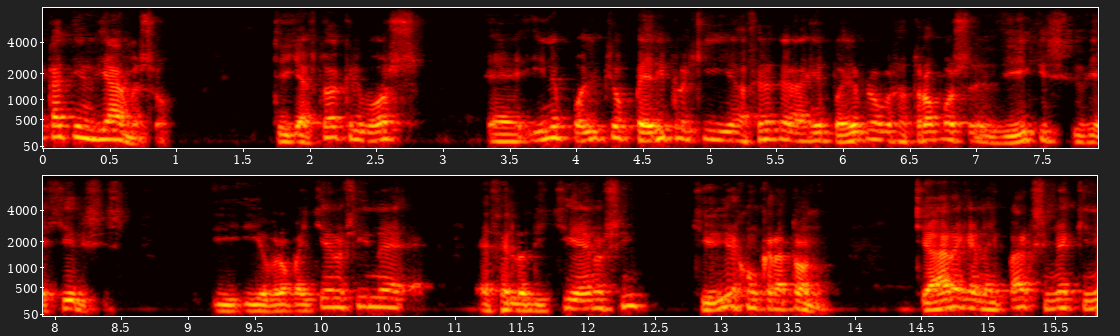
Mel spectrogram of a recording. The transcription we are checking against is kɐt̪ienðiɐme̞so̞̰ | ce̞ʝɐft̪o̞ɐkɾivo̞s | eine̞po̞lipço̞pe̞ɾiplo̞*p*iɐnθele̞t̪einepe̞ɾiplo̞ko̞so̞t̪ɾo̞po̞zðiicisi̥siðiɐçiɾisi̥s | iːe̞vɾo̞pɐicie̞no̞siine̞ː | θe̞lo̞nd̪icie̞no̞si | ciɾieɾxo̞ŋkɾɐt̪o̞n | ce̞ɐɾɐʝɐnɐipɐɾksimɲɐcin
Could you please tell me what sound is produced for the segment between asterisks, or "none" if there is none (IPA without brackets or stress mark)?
c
